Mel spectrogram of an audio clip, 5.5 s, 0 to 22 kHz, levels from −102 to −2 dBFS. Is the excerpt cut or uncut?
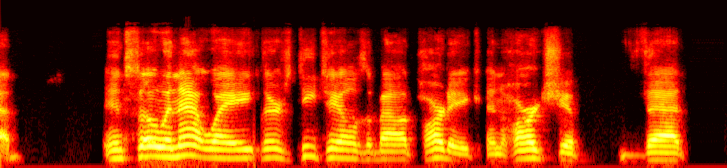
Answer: cut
